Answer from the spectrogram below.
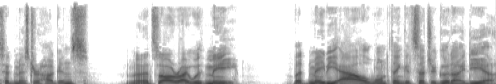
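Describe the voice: Plain reading aloud with lively intonation plays over a quiet background.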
